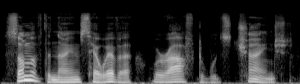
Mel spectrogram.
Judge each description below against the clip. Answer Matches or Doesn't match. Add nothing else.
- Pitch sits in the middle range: Doesn't match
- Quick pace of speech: Doesn't match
